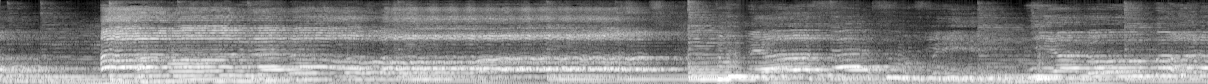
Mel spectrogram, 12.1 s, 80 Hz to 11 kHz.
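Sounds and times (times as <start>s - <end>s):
two men singing: 0.0s - 12.0s.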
